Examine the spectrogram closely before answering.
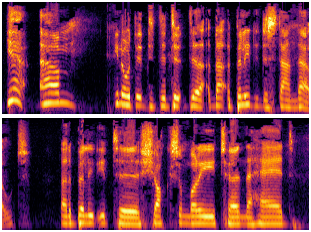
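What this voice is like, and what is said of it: Newcastle (Geordie) English accent. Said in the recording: “I love your Newcastle accent ... It's a great accent. I love it.”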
